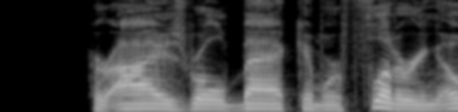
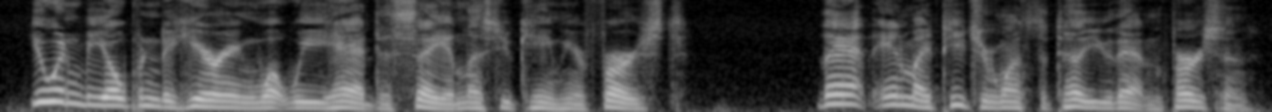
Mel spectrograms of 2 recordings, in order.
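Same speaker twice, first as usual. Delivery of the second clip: higher character voice; Twilight, explaining; 5 semitones higher than usual. A narrator's reading. Twilight explaining to Lumina why she had to come, patient.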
